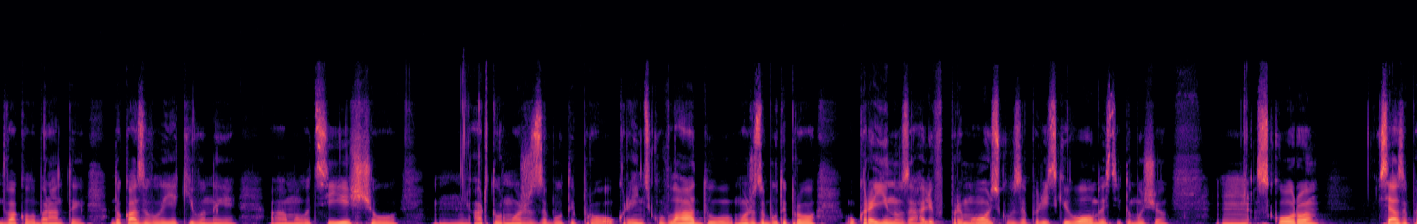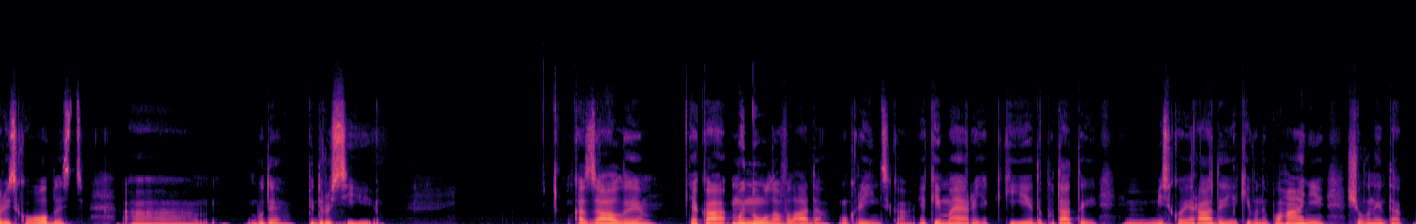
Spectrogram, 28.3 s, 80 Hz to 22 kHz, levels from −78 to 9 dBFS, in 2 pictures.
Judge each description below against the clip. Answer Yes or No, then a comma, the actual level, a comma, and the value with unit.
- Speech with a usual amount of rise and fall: No, narrow, 2.2 semitones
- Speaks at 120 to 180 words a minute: No, slow, 105 wpm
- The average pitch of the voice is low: Yes, low, 115 Hz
